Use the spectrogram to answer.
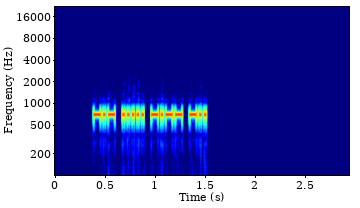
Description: Morse code, heard as a keyed tone, about 53 wpm, 700 Hz. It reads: K5YD
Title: USA Call Signs - 4 Characters - Repeated 3x - 50wpm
